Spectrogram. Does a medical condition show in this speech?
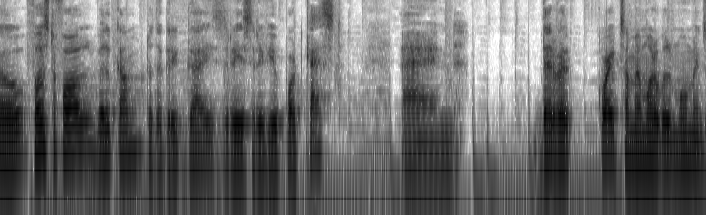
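No.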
